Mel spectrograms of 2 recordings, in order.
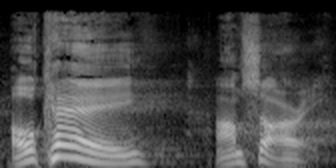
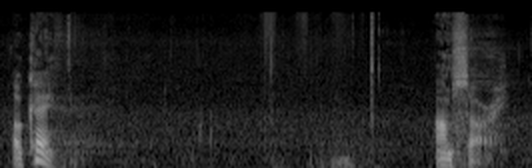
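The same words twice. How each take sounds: First: The apology sounds mocking and insincere. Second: The apology sounds soft and sincere. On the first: The speaker does not really mean the apology. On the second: The speaker genuinely regrets the wrong. "and humility"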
